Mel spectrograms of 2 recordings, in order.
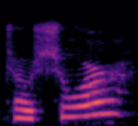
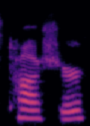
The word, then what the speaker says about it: Toshur: Member Toshur. Am I pronouncing your name right? No, it's Tosher.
